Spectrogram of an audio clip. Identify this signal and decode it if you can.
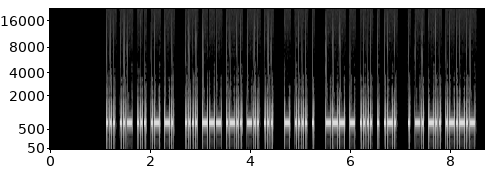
Morse code, heard as a keyed tone, about 34 wpm, 700 Hz. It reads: SUSAN HOLDS THE OTHER END.
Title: Easy Phrases 35wpm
